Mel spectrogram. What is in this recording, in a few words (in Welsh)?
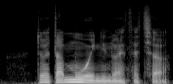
"mwyn", Welsh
